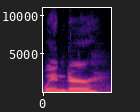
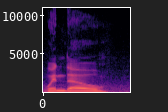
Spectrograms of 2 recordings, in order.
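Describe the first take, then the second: First: It is said in Missouri dialect pronunciation. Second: It is said in standard pronunciation. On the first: "We say things like winder" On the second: "instead of window"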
